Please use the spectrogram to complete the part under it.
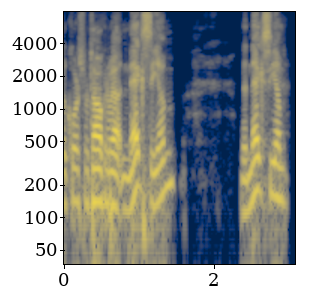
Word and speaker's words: NXIVM: N-X-I-V-M. And it's Nexium.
